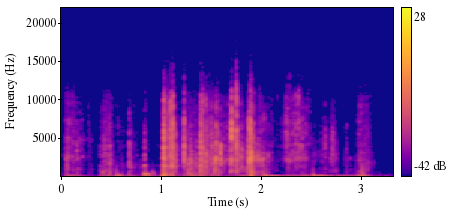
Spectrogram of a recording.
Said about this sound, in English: That is me checking my notes.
